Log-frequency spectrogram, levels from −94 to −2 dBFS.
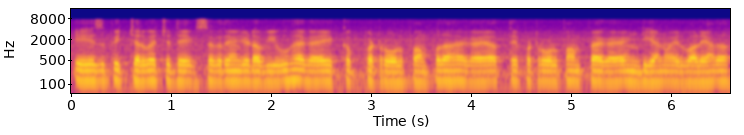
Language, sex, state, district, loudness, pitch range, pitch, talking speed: Punjabi, male, Punjab, Kapurthala, -16 LUFS, 120-125 Hz, 125 Hz, 220 wpm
